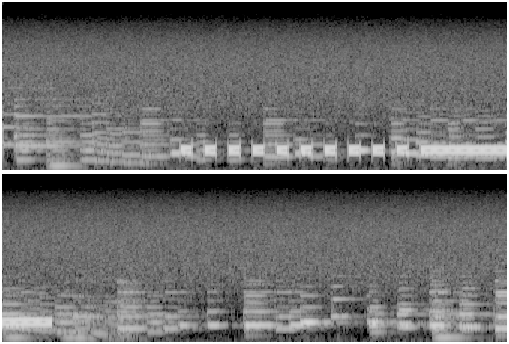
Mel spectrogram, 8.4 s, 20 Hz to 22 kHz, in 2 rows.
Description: Telephone call progress tone (North American plan), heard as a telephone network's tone, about 350, 440 Hz, 0.1 s on and 0.1 s off. Stutter dial tone.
